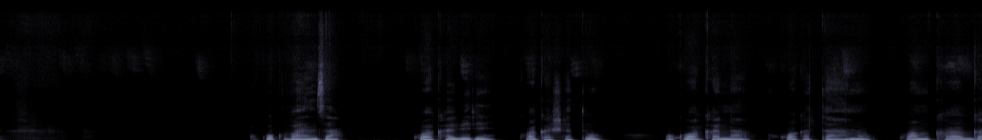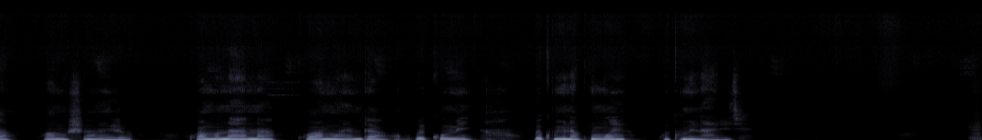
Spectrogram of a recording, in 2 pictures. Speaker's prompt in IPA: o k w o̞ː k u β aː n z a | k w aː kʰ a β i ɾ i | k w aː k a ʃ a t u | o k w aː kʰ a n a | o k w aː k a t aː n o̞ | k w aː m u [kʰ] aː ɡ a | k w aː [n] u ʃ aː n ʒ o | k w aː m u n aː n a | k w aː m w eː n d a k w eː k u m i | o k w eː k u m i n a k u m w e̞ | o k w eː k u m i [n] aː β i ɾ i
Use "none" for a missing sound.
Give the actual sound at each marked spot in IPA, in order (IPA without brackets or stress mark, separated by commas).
kʰ, m, n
